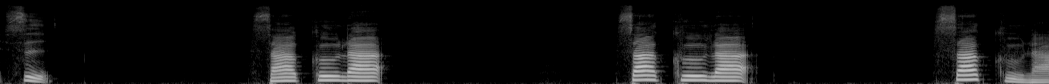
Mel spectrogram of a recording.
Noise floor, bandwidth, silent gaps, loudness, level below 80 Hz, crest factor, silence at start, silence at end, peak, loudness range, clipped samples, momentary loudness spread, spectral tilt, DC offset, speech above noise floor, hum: -70 dBFS; 16.5 kHz; none; -20 LUFS; -52 dBFS; 18 dB; 0.1 s; 0 s; -4 dBFS; 3 LU; under 0.1%; 12 LU; -6.5 dB/octave; under 0.1%; 50 dB; none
